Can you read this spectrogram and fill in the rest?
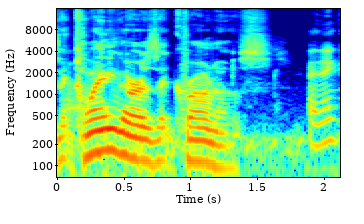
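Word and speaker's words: Qo'noS: Yeah, the Klingons were a humanoid warrior species that originated from the planet Kronos, pronounced Kronos, an M-class planet in the Beta Quadrant, one of the major powers of the galaxy.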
